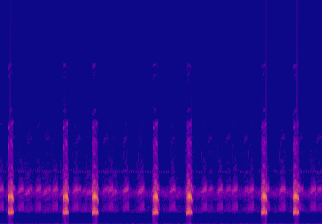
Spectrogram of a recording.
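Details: Close Japanese rice frog (Fejervarya kawamurai) from paddy fields at Itoshima, Fukuoka, Japan: eight loud, clipped croaks in under five seconds, some paired, with softer distant frog calls filling the gaps.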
